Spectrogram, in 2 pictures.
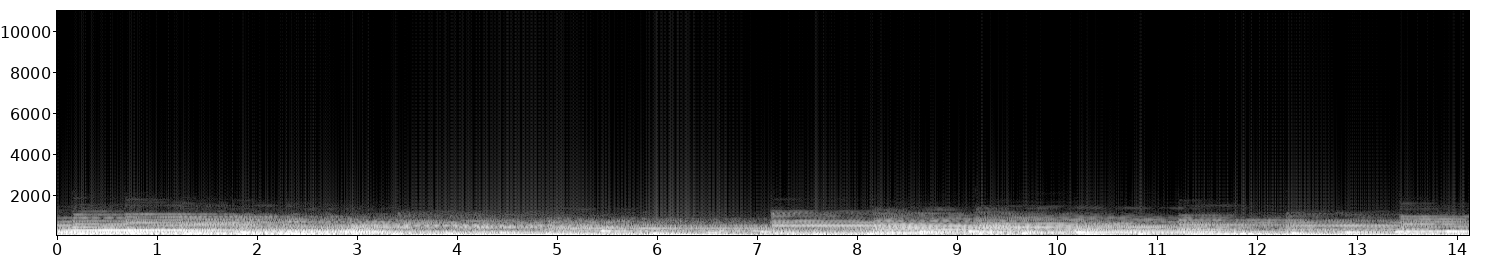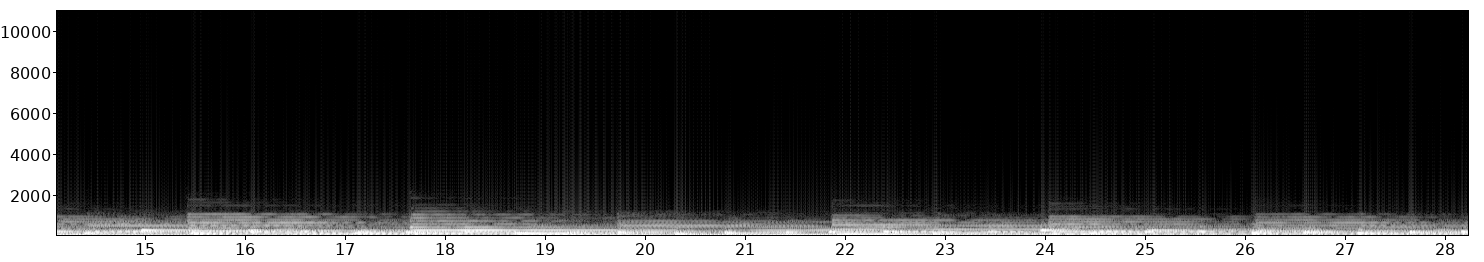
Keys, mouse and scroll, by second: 3.8 click, 4.2 click, 4.6 shift+click, 5.1 alt+click, 6.3 click, 6.7 alt+click, 7.6 click, 10.5 click, 11.3 click, 11.9 click, 12.1 shift+click, 12.8 alt+click, 13.6 click, 14.0 shift+click, 15.2 alt+click, 18.0 alt+click, 23.2 click, 23.6 shift+click, 24.2 alt+click, 25.7 click, 26.4 alt+click.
